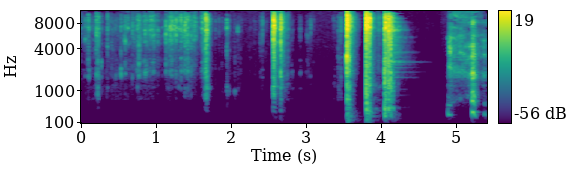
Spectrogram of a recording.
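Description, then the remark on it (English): A small needle drops onto a computer keyboard, landing with a quick cluster of sharp plastic clicks and rattles after some faint scattered tapping. No one speaks. “Oh, a needle just dropped on my, keyboard.”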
